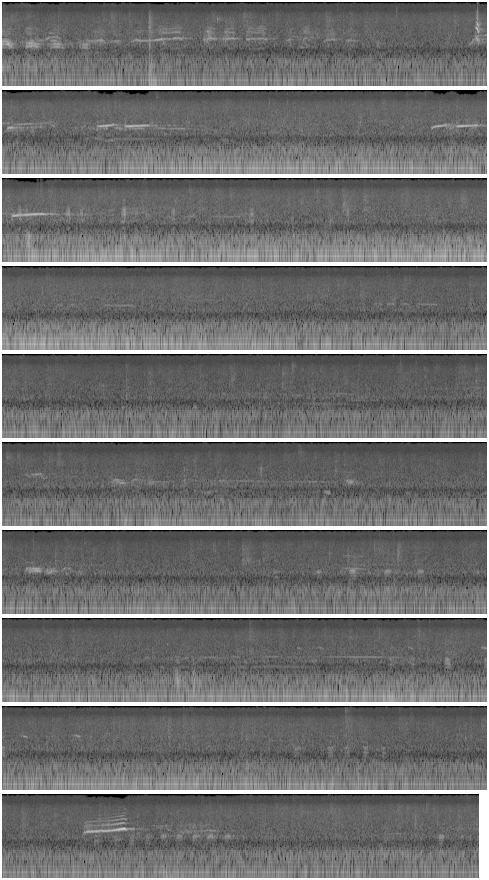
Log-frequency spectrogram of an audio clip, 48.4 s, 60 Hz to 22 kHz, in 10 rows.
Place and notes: Isle of Mull, UK - wind ... rain ... curlews ... soundscape ...
Wind ... rain ... curlews ... soundscape ... Dervaig lochan ... parabolic on tripod ... bird calls from ... greylag goose ... mallard ... snipe ... greenshank ... redshank ... grey heron ... tawny owl ...
11 September 2007, 05:40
